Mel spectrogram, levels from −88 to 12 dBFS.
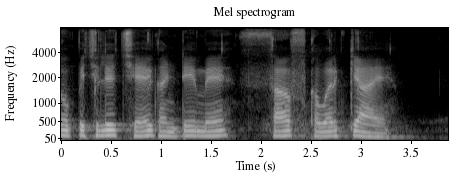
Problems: background sounds at intervals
